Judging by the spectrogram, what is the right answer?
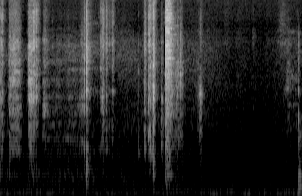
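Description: Scissors trimming paper for a paper-doll craft project, close and quiet: a handful of short crisp snips and paper rustles in an uneven rhythm, with small handling sounds between cuts and no talking.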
